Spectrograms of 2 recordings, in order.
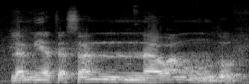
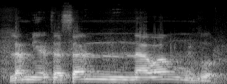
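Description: No difference in how they are said.

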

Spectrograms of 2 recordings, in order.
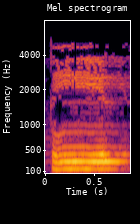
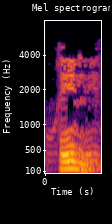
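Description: First: The long vowel is held for two counts. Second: The long vowel is cut short. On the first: The speaker calls it right. "نفس الكلمات بعد تطبيق المد الطبيعي" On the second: The speaker calls it wrong. "هقرأ 3 كلمات فيهم مد طبيعي بس من غير ما مد"

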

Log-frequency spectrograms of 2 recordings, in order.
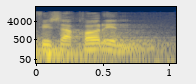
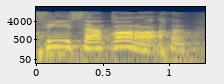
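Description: First: The last word ends in -in. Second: The last word ends in a plain -a. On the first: The speaker calls it wrong. "bukan fi saqarin" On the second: The speaker calls it right. "Dia gharu munsharif"

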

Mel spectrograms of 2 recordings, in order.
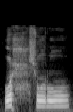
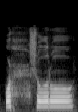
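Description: First: The h is said with unrounded, neutral lips. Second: The h is said with rounded, pushed-forward lips. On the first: The speaker calls it right. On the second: The speaker calls it wrong.

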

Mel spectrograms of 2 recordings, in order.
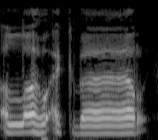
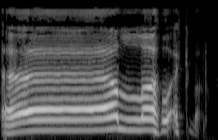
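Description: First: A long a is added before the final r. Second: The opening vowel of the first word is lengthened. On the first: The word comes to mean drums. "يحط ألف بينها وبين الراء" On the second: It sounds like asking whether God is greatest. "يصير كأنه هو قاعد يسأل يستفهم هل الله أكبر أم لا"

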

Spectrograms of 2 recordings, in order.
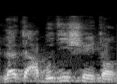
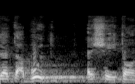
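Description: First: An 'i' vowel links the verb to the next word. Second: The verb ends without a vowel before the next word. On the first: The words are joined in connected speech. "Quand on fait la liaison, c'est la même règle... on met une kasra" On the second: This is the underlying form before linking. "à l'origine, c'est la ta'boud à shaitan avec une soukoun"

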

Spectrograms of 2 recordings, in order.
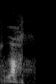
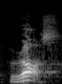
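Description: First: The word begins with an l sound. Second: The word begins with an r sound. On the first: The speaker calls it wrong. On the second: The speaker calls it right.

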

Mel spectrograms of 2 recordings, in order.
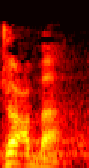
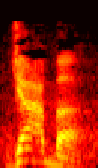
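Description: First: The first vowel sounds like 'u'. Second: The first vowel sounds like 'a'. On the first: The speaker calls it wrong. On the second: The speaker calls it right.

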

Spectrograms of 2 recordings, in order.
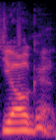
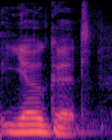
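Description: First: Yogurt is pronounced the British way. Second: Yogurt is pronounced the American way. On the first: The speaker calls it right. "it's pronounced yogurt" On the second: The speaker calls it wrong. "not yogurt, you crazy Americans"

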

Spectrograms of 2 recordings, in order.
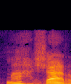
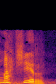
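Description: First: The second syllable has the vowel a. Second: The second syllable has the vowel i. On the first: The speaker calls it right. "Mahsyar bukan mahsyir" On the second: The speaker calls it wrong. "bukan mahsyir"

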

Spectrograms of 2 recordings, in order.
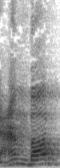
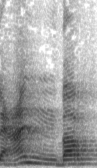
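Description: First: The n becomes a hidden nasal m sound. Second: The n before the b is said clearly. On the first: The speaker calls it right. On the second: The speaker calls it wrong.

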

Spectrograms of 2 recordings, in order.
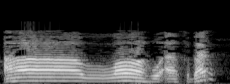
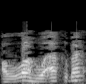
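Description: First: The opening vowel is drawn out long. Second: The opening vowel is short. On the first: It asks whether God is great. The speaker calls it wrong. "kalau dipanjangkan, maknanya istifham, pertanyaan" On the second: It states that God is great. The speaker calls it right. "artinya Allah Maha Besar"

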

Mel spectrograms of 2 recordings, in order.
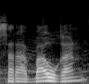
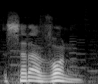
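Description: First: The name is read out with Spanish pronunciation. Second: The name is said with English pronunciation. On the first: This is how it reads in Spanish spelling. "En castellano leído sería Sarah Vaughan" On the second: This is how the name is really said. "en realidad su nombre es [name]"

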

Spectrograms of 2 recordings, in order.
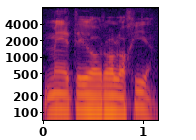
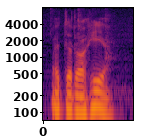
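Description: First: The word is said in its careful standard form. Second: The word is said in its common everyday form. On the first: The speaker calls it right. "así te enseña el lingüista para que lo digas bien" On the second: The speaker calls it wrong. "pronunciamos mal la palabra meteorología. Decimos meteorología"

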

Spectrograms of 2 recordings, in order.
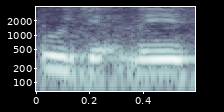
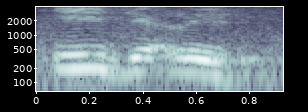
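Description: First: The word begins with a 'u' vowel. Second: The word begins with an 'i' vowel. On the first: The speaker calls it wrong. "bukan ujlis" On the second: The speaker calls it right. "harokat hamzah wasal juga kasrah"

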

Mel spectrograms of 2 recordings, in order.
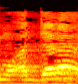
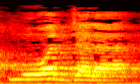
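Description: First: A glottal stop is heard in the middle. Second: A w glide replaces the glottal stop.

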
